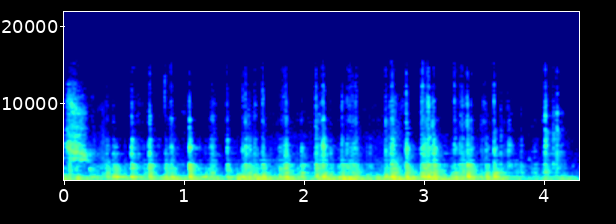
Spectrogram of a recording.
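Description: Screwdriver working the retaining-clip screws on a canopy light fixture's lens frame: a steady run of small, rapid clicks as the screws are backed out.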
